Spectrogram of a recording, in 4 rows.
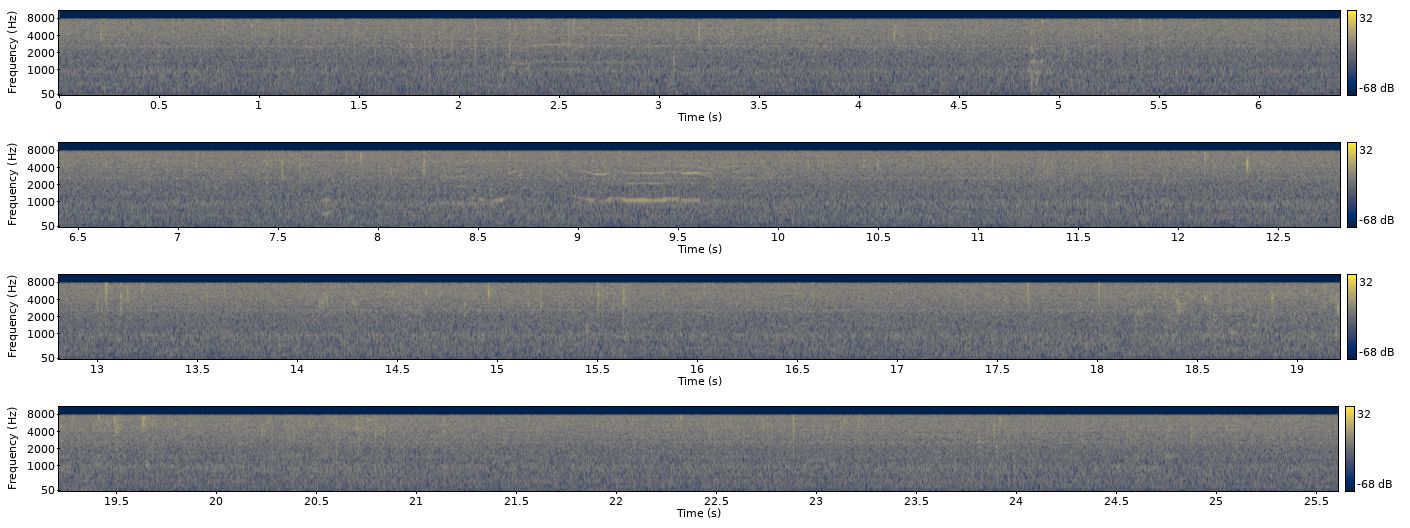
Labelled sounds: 2.2	2.6	killer whale, northern resident, A clan, AA subclan, 1.2 to 2.9 kHz
8.5	9.6	killer whale, northern resident, A clan, AA subclan, 0.97 to 3.4 kHz

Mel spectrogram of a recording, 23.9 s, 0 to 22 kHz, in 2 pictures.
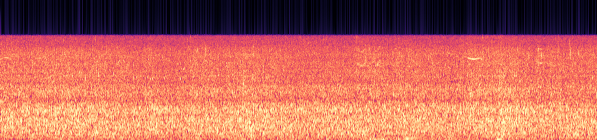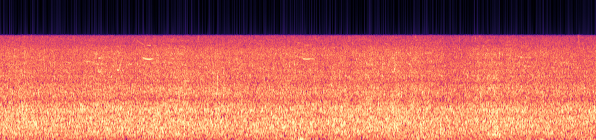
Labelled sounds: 9.3	9.7	Pacific white-sided dolphin, 3.8 to 4.1 kHz
14.8	15.0	Pacific white-sided dolphin, 3.8 to 4.0 kHz
17.8	18.3	Pacific white-sided dolphin, 3.8 to 4.3 kHz

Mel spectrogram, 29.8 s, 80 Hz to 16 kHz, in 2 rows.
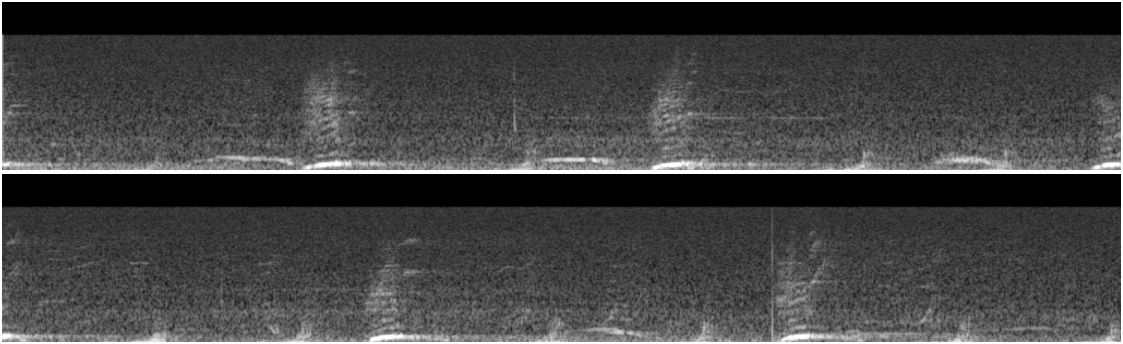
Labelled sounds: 0.1	0.3	humpback whale, 1.5 to 1.7 kHz
8.6	9.0	humpback whale, 1.3 to 2.0 kHz
15.9	16.9	humpback whale, 2.0 to 3.3 kHz
18.3	18.6	humpback whale, 2.1 to 2.3 kHz
19.7	20.6	humpback whale, 0.86 to 3.9 kHz
25.7	26.0	humpback whale, 1.2 to 2.2 kHz

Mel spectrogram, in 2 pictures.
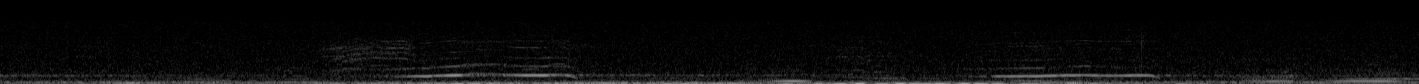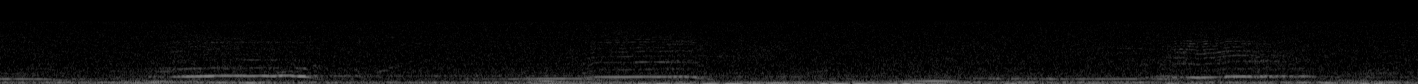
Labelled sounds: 3.2	5.4	humpback whale, 0.80 to 3.0 kHz
10.1	11.1	humpback whale, 0.80 to 3.1 kHz
20.1	21.0	humpback whale, 0.99 to 1.2 kHz
25.9	26.9	humpback whale, 1.1 to 3.0 kHz

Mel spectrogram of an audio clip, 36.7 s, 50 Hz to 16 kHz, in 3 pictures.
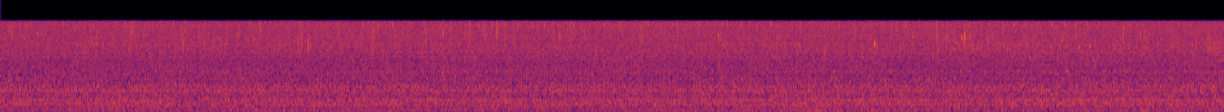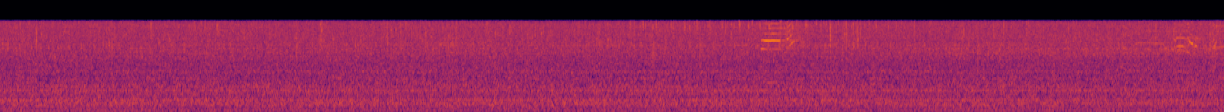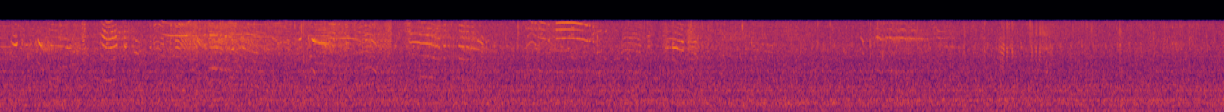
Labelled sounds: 19.8	20.1	Pacific white-sided dolphin, 4.0 to 6.2 kHz
23.6	24.6	Pacific white-sided dolphin, 3.2 to 3.8 kHz
25.0	27.1	Pacific white-sided dolphin, 1.5 to 7.8 kHz
27.6	29.3	Pacific white-sided dolphin, 3.0 to 5.5 kHz
30.0	30.5	Pacific white-sided dolphin, 3.9 to 7.4 kHz
31.1	31.5	Pacific white-sided dolphin, 2.9 to 4.4 kHz
32.0	32.2	Pacific white-sided dolphin, 3.4 to 3.8 kHz
33.2	33.8	Pacific white-sided dolphin, 4.1 to 4.7 kHz

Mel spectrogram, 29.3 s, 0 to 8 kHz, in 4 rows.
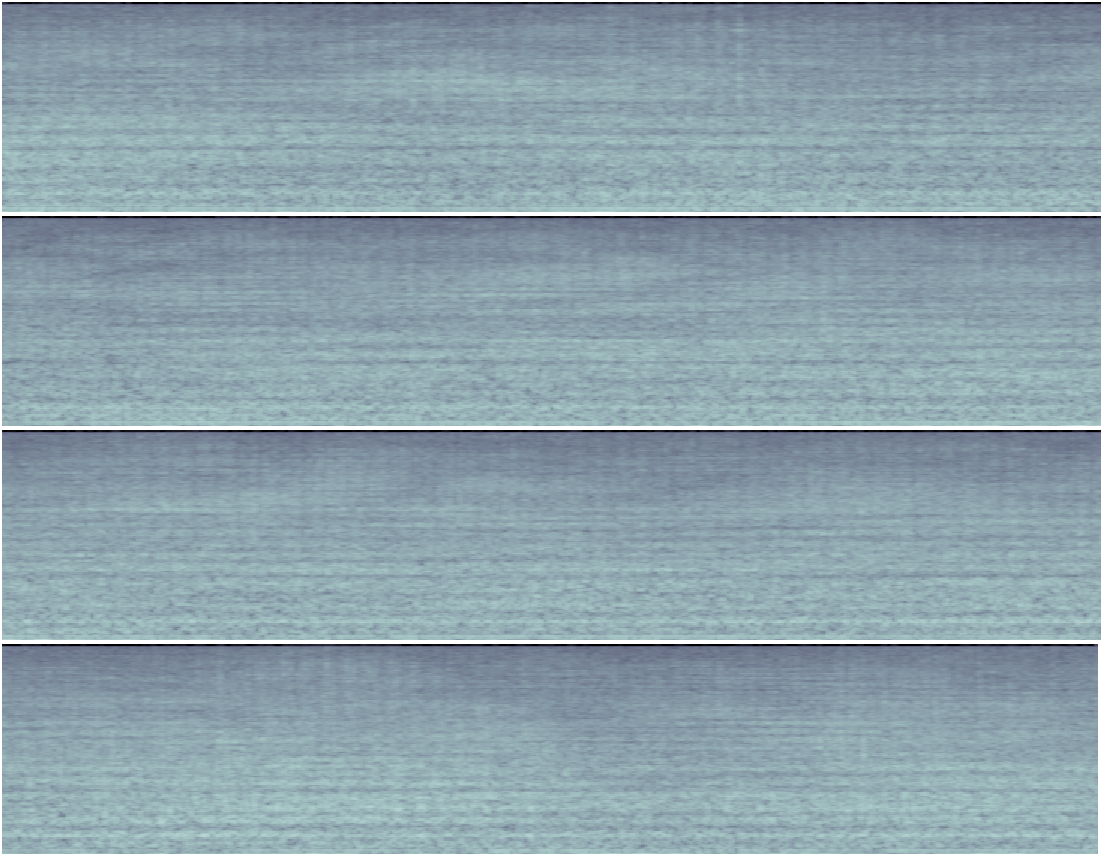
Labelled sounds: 5.2	5.5	vessel noise, 3.4 to 3.5 kHz
11.5	11.8	vessel noise, 2.1 to 2.4 kHz
23.2	23.5	vessel noise, 5.8 to 5.9 kHz
26.4	26.7	vessel noise, 2.9 to 3.1 kHz

